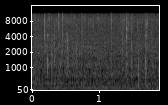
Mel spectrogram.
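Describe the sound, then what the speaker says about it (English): Rain falls steadily outdoors at a concrete block patio job site, a dense, even hiss of patter with scattered sharper drops, with no voices. "We got another rainy day here."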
